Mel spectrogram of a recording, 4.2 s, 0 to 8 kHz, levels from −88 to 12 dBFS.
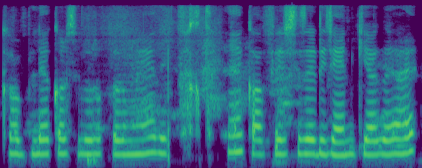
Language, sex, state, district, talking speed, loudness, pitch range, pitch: Hindi, female, Uttar Pradesh, Etah, 240 wpm, -16 LUFS, 250-265 Hz, 255 Hz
